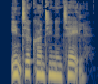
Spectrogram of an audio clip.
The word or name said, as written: interkontinental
